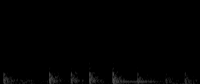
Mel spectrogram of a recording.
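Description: Faint, irregular short strokes of a pen writing on a board, a few scratches and taps as characters are written.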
